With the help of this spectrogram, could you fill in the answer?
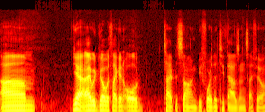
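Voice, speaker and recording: A man uses a normal speaking voice at medium pitch and a moderate pace. His intonation stays fairly even while his loudness swings widely. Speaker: podcast host. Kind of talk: casual chat among friends.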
